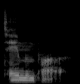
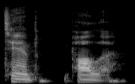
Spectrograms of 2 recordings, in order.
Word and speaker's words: Tame Impala: Yes, Tame Impala. Tame Impala. Either way, it's Tame. Hobby. It's pronounced Tame. – Tame Impala.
